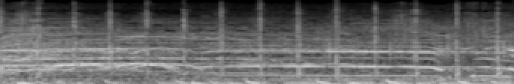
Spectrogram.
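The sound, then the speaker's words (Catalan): A loud, dense crowd of family, supporters and media shouting and cheering at Canberra airport in Australia as a private plane arrives, with bursts of clapping and overlapping excited voices, steady and continuous throughout. “Hi ha hagut crits i aplaudiments, com sentim, a l'aeroport de Canberra, on ha arribat en un avió privat i on l'ha rebut família, seguidors i desenes de mitjans”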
